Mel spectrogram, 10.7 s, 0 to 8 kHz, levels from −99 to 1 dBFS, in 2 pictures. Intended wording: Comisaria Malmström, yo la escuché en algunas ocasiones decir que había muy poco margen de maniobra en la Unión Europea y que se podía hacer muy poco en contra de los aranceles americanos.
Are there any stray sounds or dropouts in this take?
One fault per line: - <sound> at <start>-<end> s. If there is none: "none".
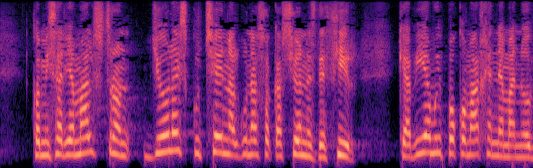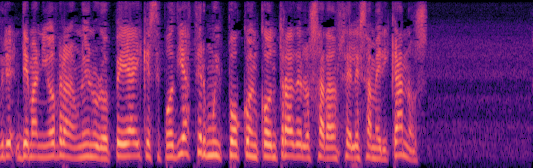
none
